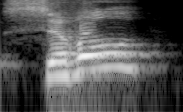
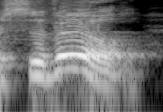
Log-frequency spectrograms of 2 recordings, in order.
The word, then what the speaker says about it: Seville: It is, Christoph, you can say civil or Seville. The British say Seville. I've been saying Seville since I've been here. If you don't believe me, go watch Father Goose, and it's Trevor Howard. Now, Walter, be Seville. It's both.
